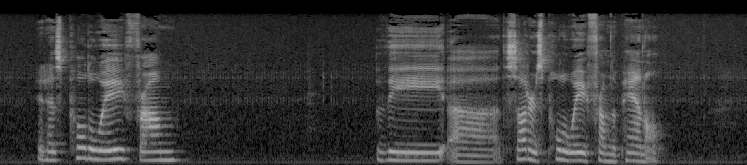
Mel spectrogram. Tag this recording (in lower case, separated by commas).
speech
